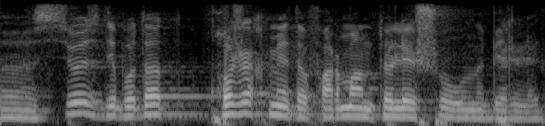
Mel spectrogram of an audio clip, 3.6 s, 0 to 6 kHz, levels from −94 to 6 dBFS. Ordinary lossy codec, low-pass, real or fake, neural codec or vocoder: AAC, 48 kbps; 5.4 kHz; real; none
